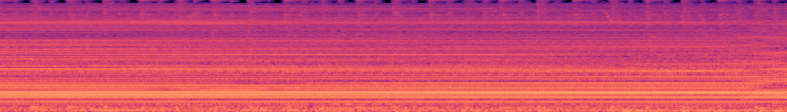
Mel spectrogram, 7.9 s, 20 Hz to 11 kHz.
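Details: Air Lift WirelessOne onboard compressor on a 2023 Ford F350 with a heavy trailer loaded, pumping LoadLifter 5000 Ultimate bags to 50 psi: steady electric hum and constant whine as the truck rises; normal operation.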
